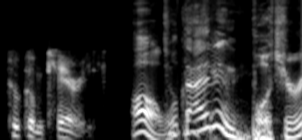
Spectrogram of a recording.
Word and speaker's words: Tucumcari: You called it Tucumcari. Yeah. And it's Tucumcari.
